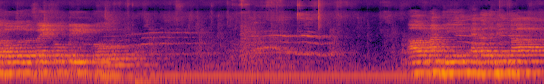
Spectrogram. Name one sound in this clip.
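A small choir sings slow, sustained notes in a large echoing hall.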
